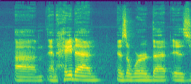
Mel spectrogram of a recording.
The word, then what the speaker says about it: Hadad: Linguistics discussion uh yeah I would put the emphasis on the on the first syllable adad as well um the seric and ugaritic and Hebrew version of that is hey dad with an H in the front of it uh adding that breathy element um and hey Dad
